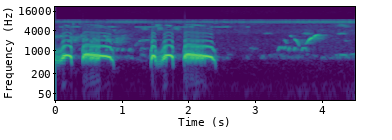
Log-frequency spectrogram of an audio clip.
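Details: Spotted dove calling with a few low, hollow coos in quick succession, then a pause with faint, higher chirping from another bird.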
